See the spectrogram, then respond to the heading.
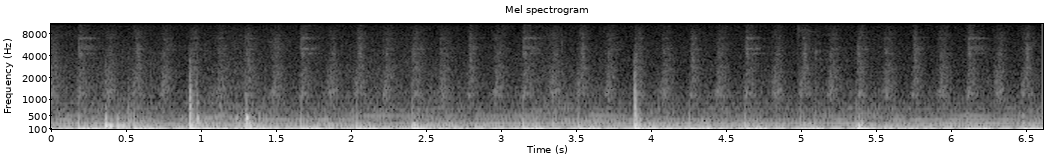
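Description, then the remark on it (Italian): Steady, repetitive shamanic drumming plays as background music during a guided breathing meditation: deep, soft thumps in an even, heartbeat-like rhythm over a low droning hum, with no voices. “Alla musica di sottofondo, a questi tamburi sciamanici.”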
